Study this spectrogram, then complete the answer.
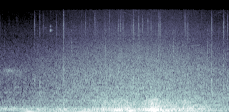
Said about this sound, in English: I want some dark and stormy music. I want some anticipation built. I want some rain. There we go. That's good.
